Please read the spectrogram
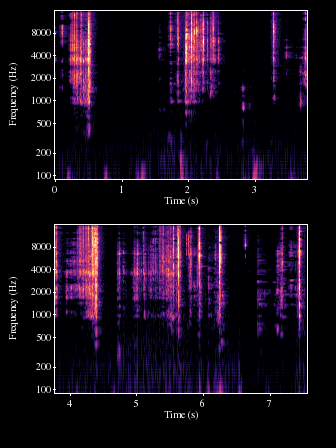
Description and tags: Gun Foley created from a stapler.
clip, stapler, reload, gun, Weapon, foley, pistol, slide, Rifle, cock, Firearm, staple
